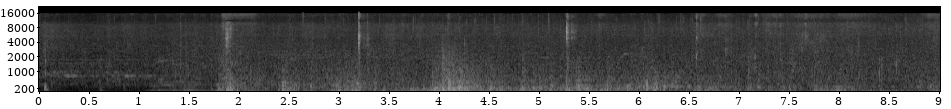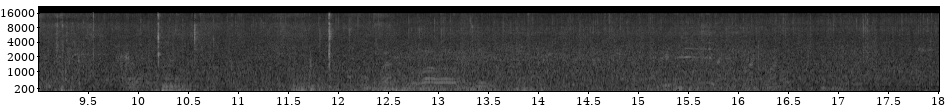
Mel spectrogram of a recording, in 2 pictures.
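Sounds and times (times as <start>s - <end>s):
rain falling: 0.0s - 18.0s
sharp taps of raindrops: 0.0s - 18.0s
thunder rumbling: 1.1s - 18.0s.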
